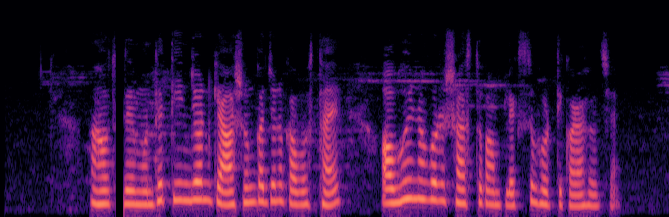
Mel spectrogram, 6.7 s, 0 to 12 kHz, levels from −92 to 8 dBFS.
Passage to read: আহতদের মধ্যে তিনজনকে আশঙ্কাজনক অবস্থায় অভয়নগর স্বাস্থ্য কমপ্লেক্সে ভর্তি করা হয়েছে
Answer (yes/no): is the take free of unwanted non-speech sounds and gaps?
no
